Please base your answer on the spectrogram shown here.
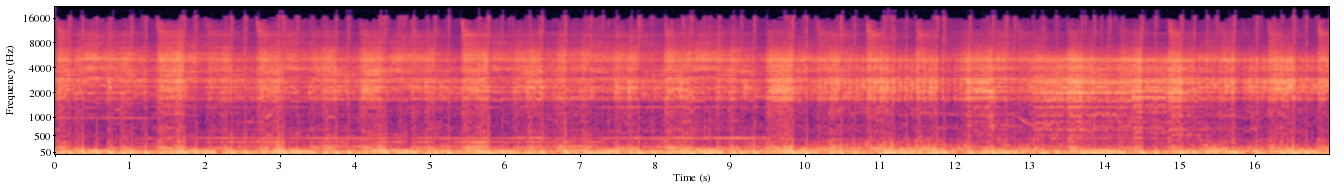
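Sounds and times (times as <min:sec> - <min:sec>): electric guitar: 0:00.0 - 0:16.9
live rock band: 0:00.0 - 0:16.9.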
